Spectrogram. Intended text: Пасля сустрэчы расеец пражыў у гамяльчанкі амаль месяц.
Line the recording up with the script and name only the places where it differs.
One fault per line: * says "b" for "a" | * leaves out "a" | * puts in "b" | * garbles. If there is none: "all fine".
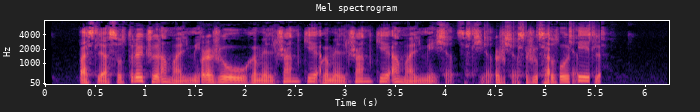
* says "амаль" for "расеец"
* puts in "гамяльчанкі"
* garbles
